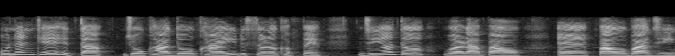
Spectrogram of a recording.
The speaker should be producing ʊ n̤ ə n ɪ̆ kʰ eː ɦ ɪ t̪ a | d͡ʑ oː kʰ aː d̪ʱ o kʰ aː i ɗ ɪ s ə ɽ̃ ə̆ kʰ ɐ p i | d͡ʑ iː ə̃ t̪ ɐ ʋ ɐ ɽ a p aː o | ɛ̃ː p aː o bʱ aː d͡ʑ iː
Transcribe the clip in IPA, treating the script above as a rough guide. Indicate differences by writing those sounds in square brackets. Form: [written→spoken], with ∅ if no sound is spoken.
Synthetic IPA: ʊ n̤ ə n ɪ̆ kʰ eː ɦ ɪ t̪ a | d͡ʑ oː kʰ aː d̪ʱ o kʰ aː i ɗ ɪ s ə ɽ̃ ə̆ kʰ ɐ p [i→e] | d͡ʑ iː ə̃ t̪ ɐ ʋ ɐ ɽ a p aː o | ɛ̃ː p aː o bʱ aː d͡ʑ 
